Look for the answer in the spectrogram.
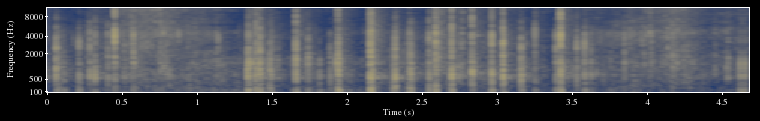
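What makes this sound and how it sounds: Long nails and fingertips tap the lid of a round, clear plastic bead organizer with many compartments, closed and filled with assorted glass and metal beads. A rapid, irregular run of short, sharp, clicky taps is heard, densest and loudest in the middle and lighter at the start and end. The loose beads may rattle faintly along with the taps.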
